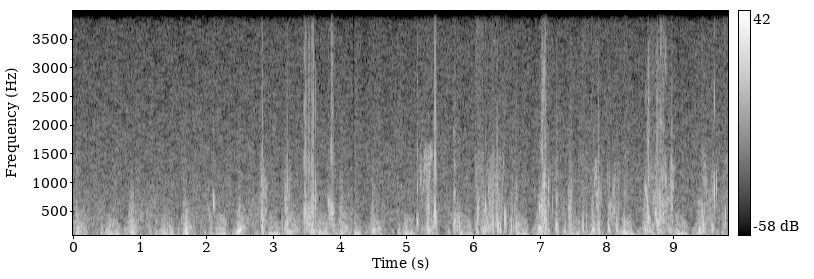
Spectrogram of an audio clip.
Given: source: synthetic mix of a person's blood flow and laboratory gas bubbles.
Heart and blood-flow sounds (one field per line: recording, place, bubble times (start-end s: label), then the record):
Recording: Doppler ultrasound of blood flow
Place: precordium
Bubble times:
2.07-2.15 s: bubbles
2.79-2.93 s: bubbles
3.12-3.26 s: bubbles
3.43-3.69 s: bubbles
3.81-3.96 s: bubbles
5.12-5.49 s: bubbles
5.70-5.84 s: bubbles
6.02-6.70 s: bubbles
6.96-7.32 s: bubbles
7.42-7.50 s: bubbles
7.62-7.75 s: bubbles
7.78-7.95 s: bubbles
8.01-8.22 s: bubbles
8.25-8.34 s: bubbles
8.57-9.04 s: bubbles
9.41-9.69 s: bubbles
9.75-9.83 s: bubbles
From the record:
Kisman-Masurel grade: 233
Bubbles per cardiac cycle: several, 3 to 8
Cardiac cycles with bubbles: 50 to 99%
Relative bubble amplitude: loud (0.450 to 0.775)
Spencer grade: 3 (all of the cardiac periods contain showers or single bubble signals, but not dominating or overriding the cardiac motion signals)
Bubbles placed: anywhere in the cardiac cycle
